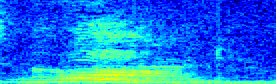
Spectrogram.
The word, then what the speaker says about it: womb: And then, so we just remember the letter B can be silent.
